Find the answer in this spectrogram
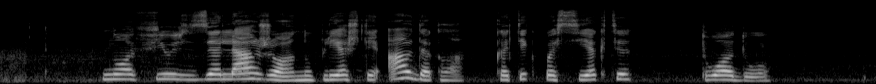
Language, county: Lithuanian, Vilnius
